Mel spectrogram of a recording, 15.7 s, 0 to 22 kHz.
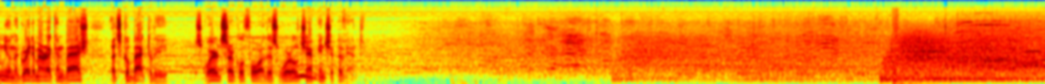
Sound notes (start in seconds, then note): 6.1 crowd cheering; 8.7 crowd chatter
